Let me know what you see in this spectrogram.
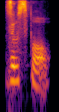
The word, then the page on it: zoospore: Indian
